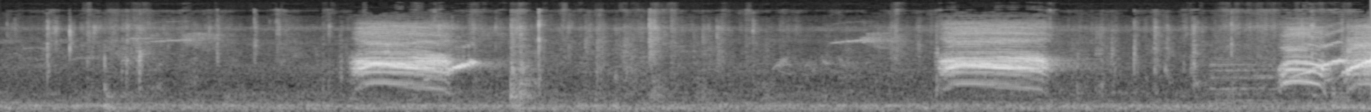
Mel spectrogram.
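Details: Harsh, ragged crow caws about three seconds apart, given by crows fighting wild birds for food, with faint thin chirps and a low hum in the background.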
